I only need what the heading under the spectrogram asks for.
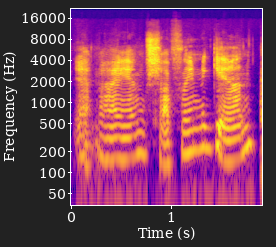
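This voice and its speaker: A woman chatting casually as a live stream host, speaking in a halting way with pauses mid-sentence. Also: fairly low pitch, animated, a little hiss or hum. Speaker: live stream host giving psychic love readings.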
